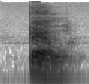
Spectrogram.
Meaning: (noun) level; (verb) inflection of peilen: 1. first-person singular present indicative 2. second-person singular present indicative 3. imperative
- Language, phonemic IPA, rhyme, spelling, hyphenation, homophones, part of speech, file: Dutch, /pɛi̯l/, -ɛi̯l, peil, peil, pijl, noun / verb, Nl-peil.ogg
